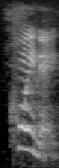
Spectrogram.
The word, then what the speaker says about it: Koine: of the most important which is this is pronounced koine koine greek and koini greek starts to form in the the late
